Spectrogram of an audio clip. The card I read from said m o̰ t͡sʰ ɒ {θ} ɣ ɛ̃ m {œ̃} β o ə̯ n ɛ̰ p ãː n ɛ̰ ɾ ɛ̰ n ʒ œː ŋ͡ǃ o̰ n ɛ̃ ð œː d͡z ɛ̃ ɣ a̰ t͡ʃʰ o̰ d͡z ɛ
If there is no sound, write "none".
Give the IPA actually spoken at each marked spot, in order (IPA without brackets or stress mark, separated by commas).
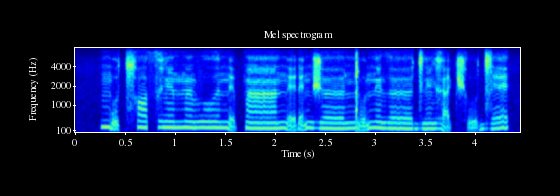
θ, œ̃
